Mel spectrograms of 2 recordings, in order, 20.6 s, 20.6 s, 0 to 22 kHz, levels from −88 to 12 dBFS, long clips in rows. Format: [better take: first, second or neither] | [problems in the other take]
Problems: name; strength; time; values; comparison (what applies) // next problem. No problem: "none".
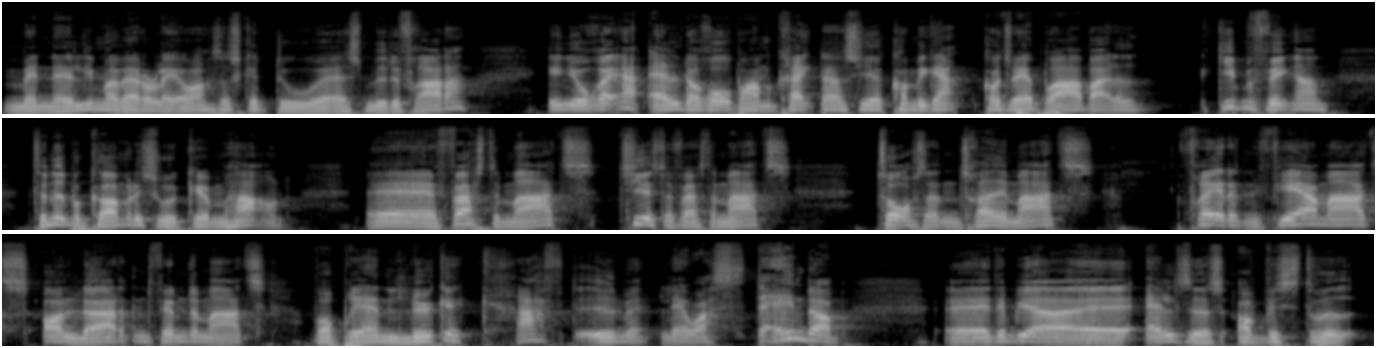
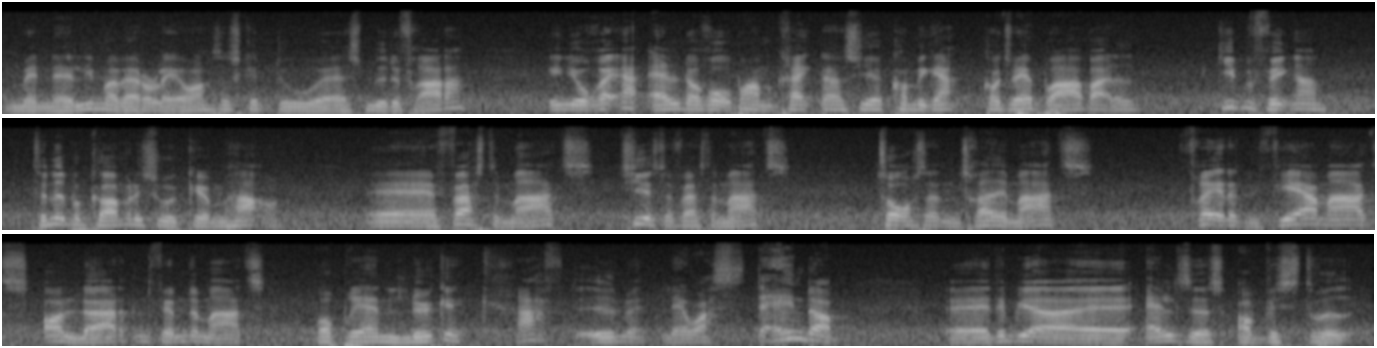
first | hiss; noticeable; throughout; 15 dB below the speech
